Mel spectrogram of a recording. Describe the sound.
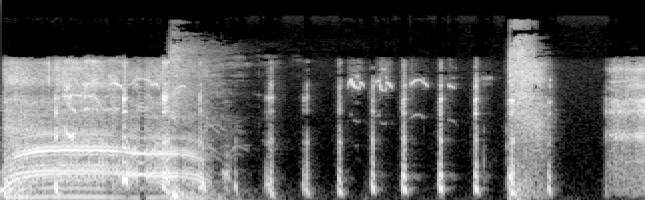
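A person imitates an elephant's trumpet with a long, loud, strained blare lasting about a second, then breaks into a quick string of short, breathy bursts like chuckles or coughs.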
